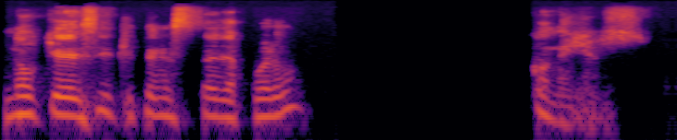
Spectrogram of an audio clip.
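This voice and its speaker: A pastor with a Mexican accent preaches his Sunday sermon in a conversational tone. His voice sits high for a man and has a husky grain. The sound is dry and close. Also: a little fast, no echo.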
